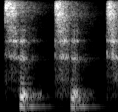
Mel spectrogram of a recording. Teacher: I'm using my teeth there, my tongue against my teeth.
